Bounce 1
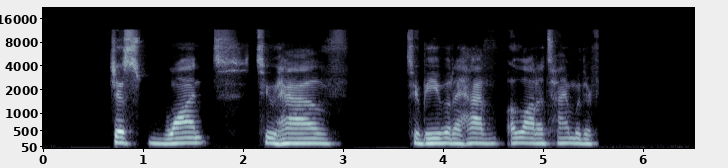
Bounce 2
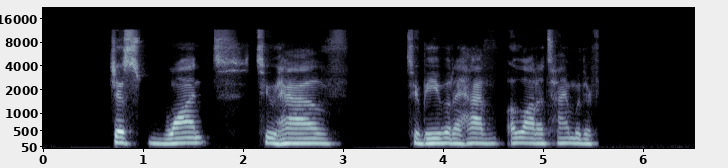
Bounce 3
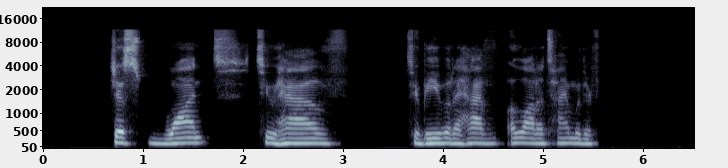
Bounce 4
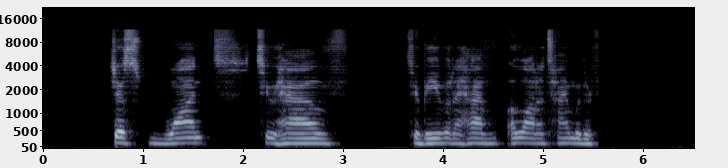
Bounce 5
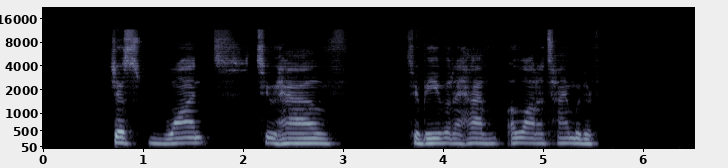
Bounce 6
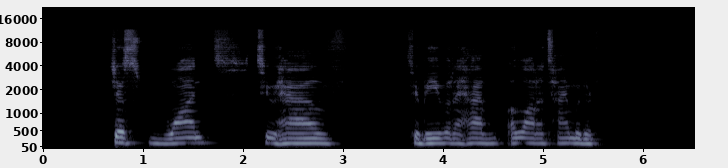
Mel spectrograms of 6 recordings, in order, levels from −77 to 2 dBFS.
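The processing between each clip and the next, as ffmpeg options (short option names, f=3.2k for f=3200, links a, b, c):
-af anull
-af "adynamicequalizer=threshold=0.02:dfrequency=2700:dqfactor=0.7:tfrequency=2700:tqfactor=0.7:attack=5:release=100:ratio=0.375:range=3:mode=boostabove:tftype=highshelf,volume=-6dB"
-filter_complex "[0:a]aecho=1:1:2.8:0.8,acrossover=split=1100[a][b];[a]aeval=exprs='val(0)*(1-0.5/2+0.5/2*cos(2*PI*1.1*n/s))':c=same[c];[b]aeval=exprs='val(0)*(1-0.5/2-0.5/2*cos(2*PI*1.1*n/s))':c=same[d];[c][d]amix=inputs=2:normalize=0,volume=-3.5dB"
-af "equalizer=f=190:w=1.7:g=14.5,volume=-6.5dB"
-af "bandreject=f=50:t=h:w=6,bandreject=f=100:t=h:w=6,bandreject=f=150:t=h:w=6,bandreject=f=200:t=h:w=6,bandreject=f=250:t=h:w=6,volume=-7dB"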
